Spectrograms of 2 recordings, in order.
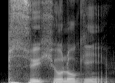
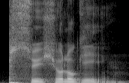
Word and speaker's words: Psychologie: In German, however, we do pronounce those letters at the beginning of words. Psychologie. Psychologie.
